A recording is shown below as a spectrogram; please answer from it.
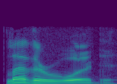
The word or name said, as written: leatherwood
